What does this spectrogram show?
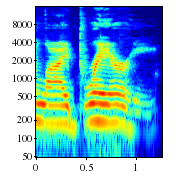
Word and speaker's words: library: if you will so when you say library the stress is actually on the first syllable it's not on the second one we don't say library the second syllable is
